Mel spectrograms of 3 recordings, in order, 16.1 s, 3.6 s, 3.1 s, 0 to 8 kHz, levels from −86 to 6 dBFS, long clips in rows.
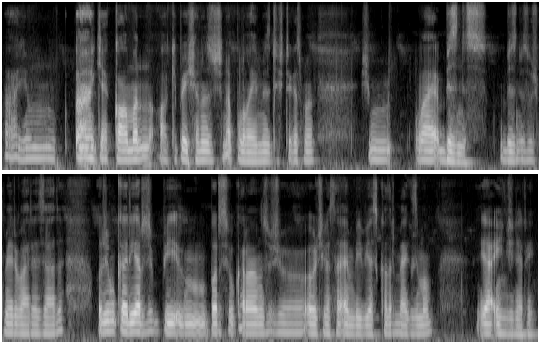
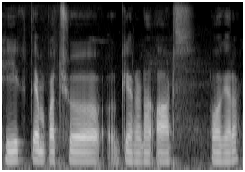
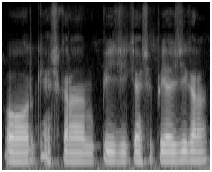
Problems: constant background noise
